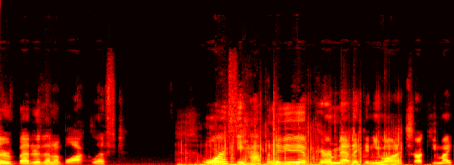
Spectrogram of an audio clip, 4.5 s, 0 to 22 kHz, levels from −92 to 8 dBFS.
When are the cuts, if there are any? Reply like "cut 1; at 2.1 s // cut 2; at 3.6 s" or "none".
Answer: cut 1; at 1.8 s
